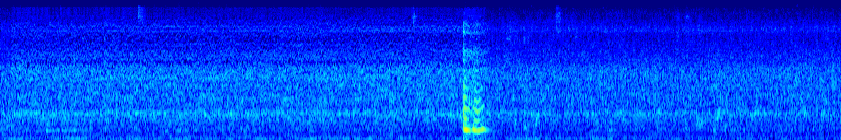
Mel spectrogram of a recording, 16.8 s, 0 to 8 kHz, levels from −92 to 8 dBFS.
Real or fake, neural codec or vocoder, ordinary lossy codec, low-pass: real; none; Opus, 16 kbps; 7.2 kHz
